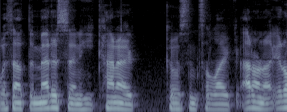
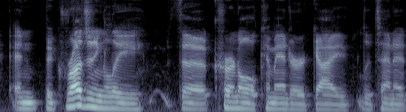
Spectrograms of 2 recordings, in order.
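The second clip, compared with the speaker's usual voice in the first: ordinary talk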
